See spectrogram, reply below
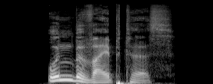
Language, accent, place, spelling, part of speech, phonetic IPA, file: German, Germany, Berlin, unbeweibtes, adjective, [ˈʊnbəˌvaɪ̯ptəs], De-unbeweibtes.ogg
- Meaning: strong/mixed nominative/accusative neuter singular of unbeweibt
